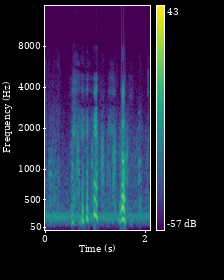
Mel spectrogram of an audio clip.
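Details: Irish Setter giving a short run of voiced, whining whimpers, several brief tonal bursts with the loudest near the end, over a steady low hum and a few faint spoken words.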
